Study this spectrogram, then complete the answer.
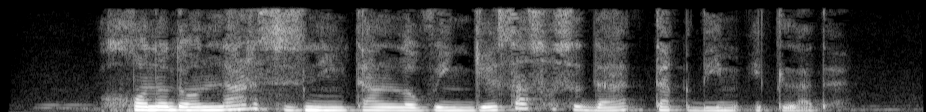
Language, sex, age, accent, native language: Uzbek, female, 12-17, Samarqand, Uzbek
